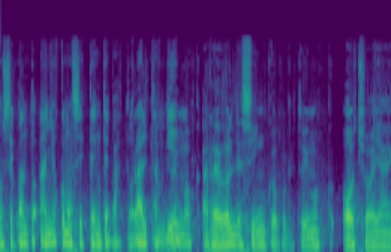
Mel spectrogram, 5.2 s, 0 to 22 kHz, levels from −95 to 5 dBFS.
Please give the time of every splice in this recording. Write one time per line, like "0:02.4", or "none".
none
